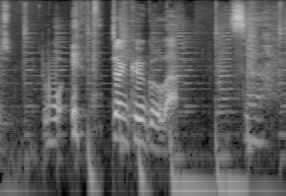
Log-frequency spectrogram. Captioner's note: laughs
